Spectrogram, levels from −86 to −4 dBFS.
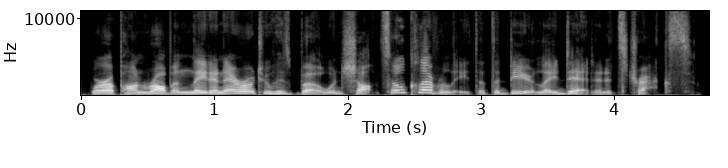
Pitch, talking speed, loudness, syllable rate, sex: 220 Hz, 255 wpm, -19 LUFS, 5.9 syllables/s, female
